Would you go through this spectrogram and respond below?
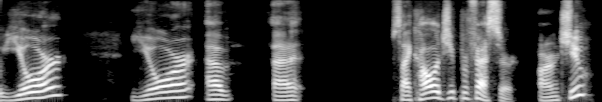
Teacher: when we have the positive first, so you're a psychology professor, aren't you? Okay. So in that case, it goes up.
